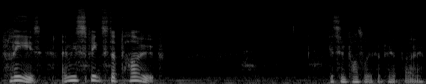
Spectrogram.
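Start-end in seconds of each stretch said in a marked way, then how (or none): 0.1-1.6 desperate plea. Acted. Begging louder against exile.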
